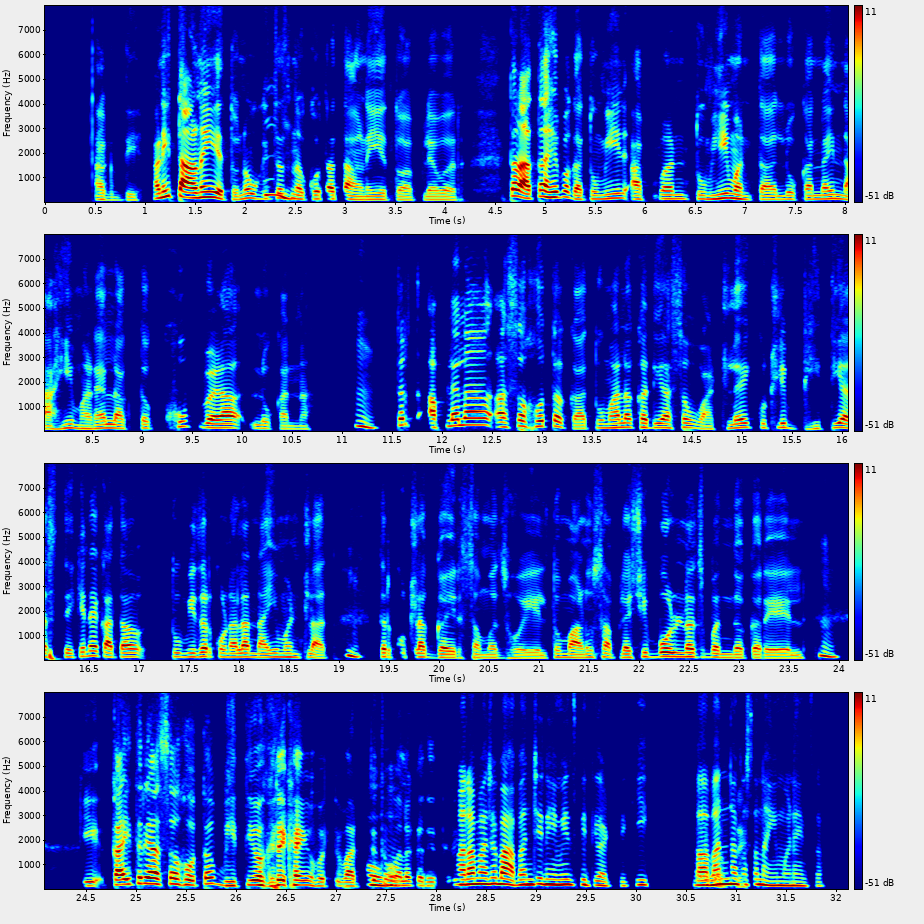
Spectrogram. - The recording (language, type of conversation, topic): Marathi, podcast, नकार म्हणताना तुम्हाला कसं वाटतं आणि तुम्ही तो कसा देता?
- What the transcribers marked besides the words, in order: tapping; laughing while speaking: "वगैरे काही"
